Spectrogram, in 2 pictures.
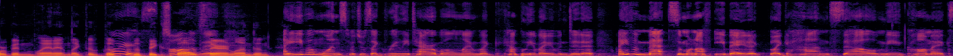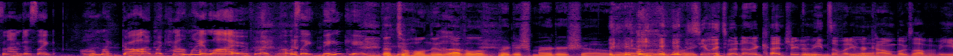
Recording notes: Live At Stan Lee's LA Comic Con. A live Geekscape episode!?!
